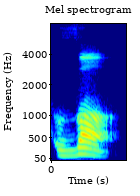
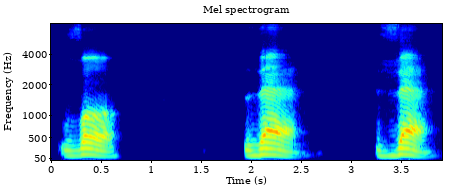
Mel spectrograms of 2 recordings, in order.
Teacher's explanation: Bibir kita nggak dibulatkan, bukan uzo, bukan dibulatkan bibir ya, atau bibir kita dibentuk enggak sama sekali. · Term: huruf za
